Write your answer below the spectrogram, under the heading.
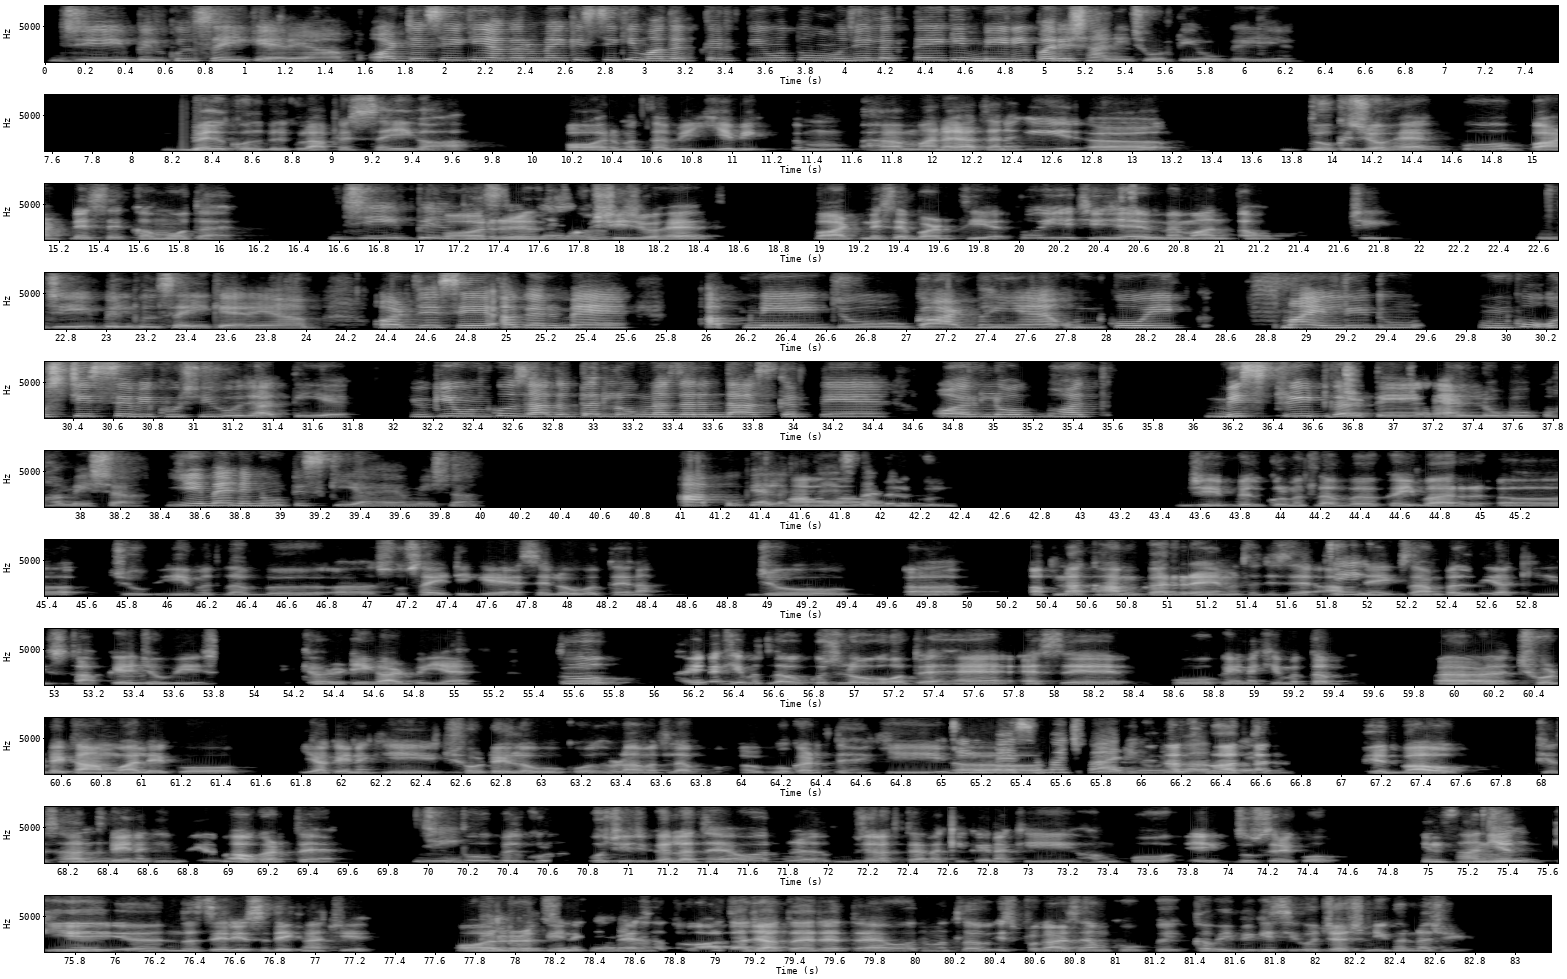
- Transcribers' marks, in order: tapping; other background noise; in English: "स्माइल"; in English: "मिस्ट्रीट"; in English: "नोटिस"; in English: "सोसाइटी"; in English: "इग्ज़ैम्पल"; in English: "स्टाफ़"; in English: "सिक्युरिटी गार्ड"; in English: "जज"
- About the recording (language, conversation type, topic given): Hindi, unstructured, क्या आपको लगता है कि दूसरों की मदद करना ज़रूरी है?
